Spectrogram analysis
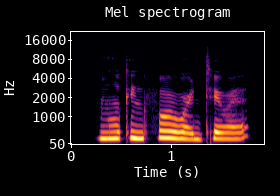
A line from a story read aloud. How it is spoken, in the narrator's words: Kravitz says softly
